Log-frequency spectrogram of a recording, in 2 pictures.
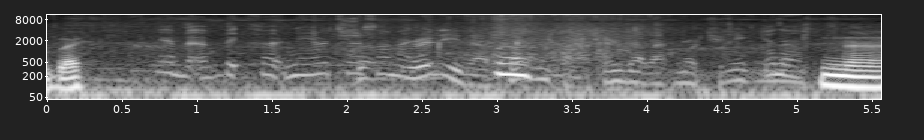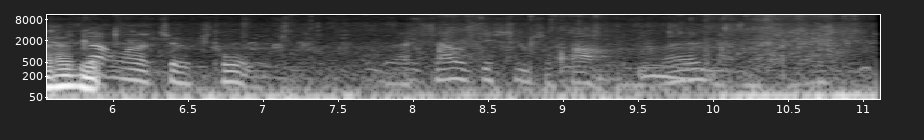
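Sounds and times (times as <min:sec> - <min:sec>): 
speech: 0:00.0 - 0:07.3, 0:08.0 - 0:10.6
ducks splashing on a park pool: 0:02.2 - 0:05.1, 0:05.9 - 0:11.1.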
